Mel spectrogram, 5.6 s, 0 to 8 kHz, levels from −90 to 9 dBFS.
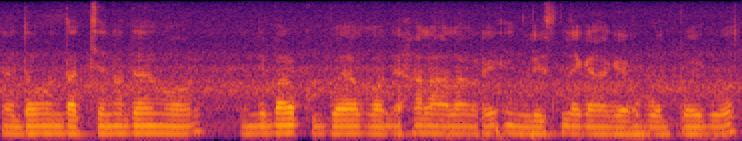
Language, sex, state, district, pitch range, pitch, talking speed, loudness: Chakma, male, Tripura, Dhalai, 105-110 Hz, 110 Hz, 170 wpm, -17 LUFS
